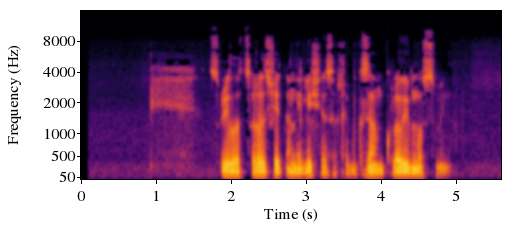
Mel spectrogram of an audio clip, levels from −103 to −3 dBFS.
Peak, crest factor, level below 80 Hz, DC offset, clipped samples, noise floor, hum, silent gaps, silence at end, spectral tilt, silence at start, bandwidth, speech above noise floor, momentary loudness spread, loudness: -2 dBFS; 20 dB; -44 dBFS; under 0.1%; under 0.1%; -64 dBFS; none; none; 0.7 s; -7 dB/octave; 0.9 s; 9.4 kHz; 44 dB; 22 LU; -20 LUFS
